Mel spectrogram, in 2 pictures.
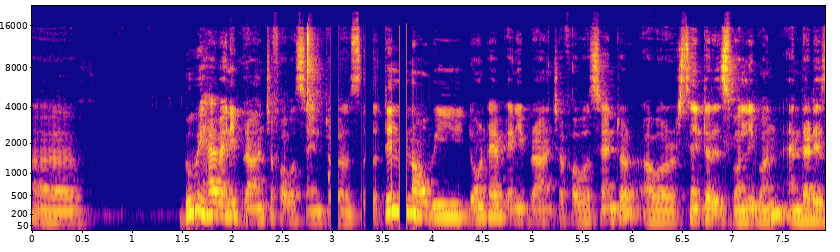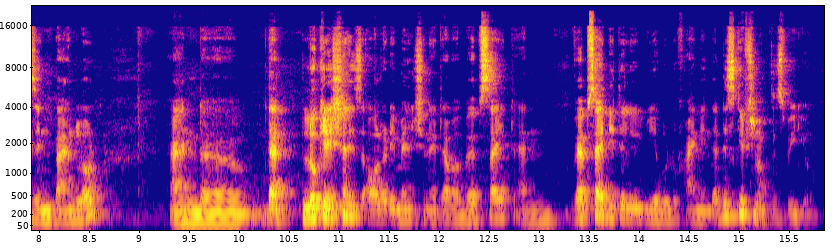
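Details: Adult man speaking; normal voice.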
